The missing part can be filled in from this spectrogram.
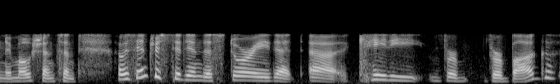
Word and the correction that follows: Verberg: is that how you say it? – Oh, Verberg, yeah.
